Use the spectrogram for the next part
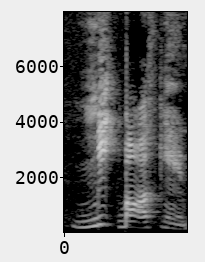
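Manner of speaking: slow, stretched-out roast; deliberate, dragged-out dig; drawn-out insult. Acted. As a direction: draw out each word of the insult. Insulting coworker in a drawn-out read.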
